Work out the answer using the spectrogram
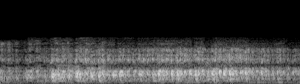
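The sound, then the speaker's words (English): A car engine runs with a steady, even mid-pitched rumble that holds without a break, with no voices over it. “Now, get in the car. Get going, Rochester. We haven't much time.”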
